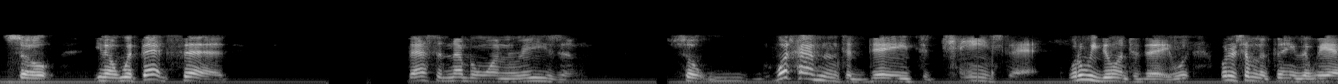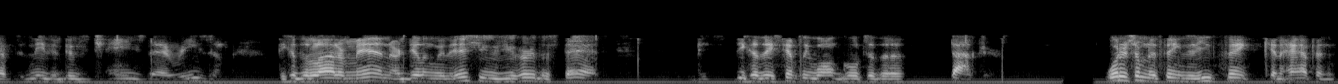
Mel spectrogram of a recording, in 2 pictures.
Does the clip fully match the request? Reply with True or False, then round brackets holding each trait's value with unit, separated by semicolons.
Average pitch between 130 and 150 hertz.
True (135 Hz)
